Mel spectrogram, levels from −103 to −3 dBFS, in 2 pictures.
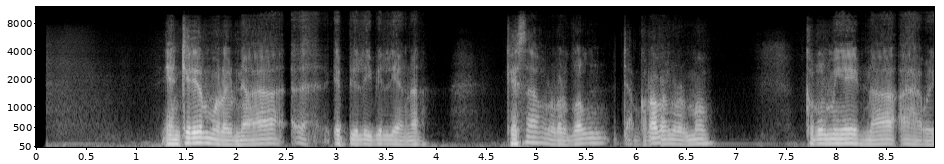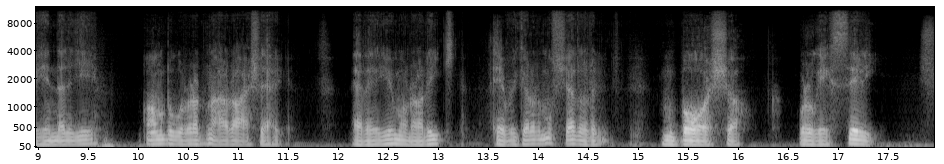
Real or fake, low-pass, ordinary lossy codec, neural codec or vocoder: fake; 10.8 kHz; none; codec, 16 kHz in and 24 kHz out, 0.4 kbps, LongCat-Audio-Codec, fine tuned four codebook decoder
